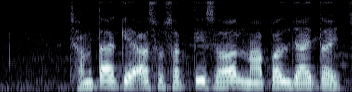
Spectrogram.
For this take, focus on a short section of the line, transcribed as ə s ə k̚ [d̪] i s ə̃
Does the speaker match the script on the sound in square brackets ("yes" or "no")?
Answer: no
